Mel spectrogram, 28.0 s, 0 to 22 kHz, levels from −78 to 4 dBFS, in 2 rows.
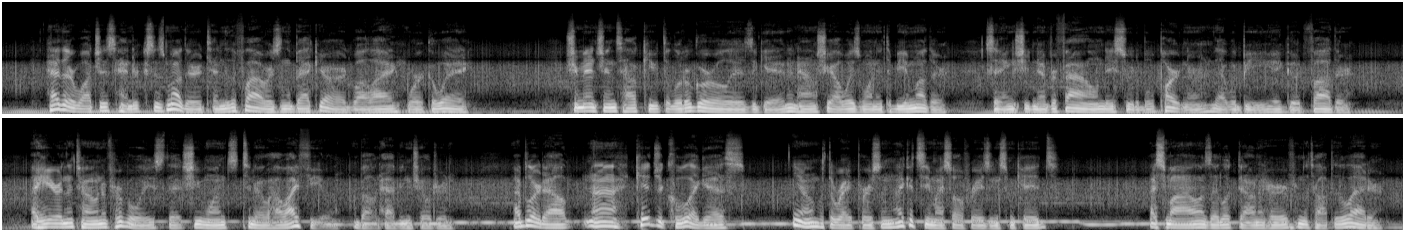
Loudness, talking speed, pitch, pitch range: -14 LUFS, 215 wpm, 100 Hz, 90-120 Hz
